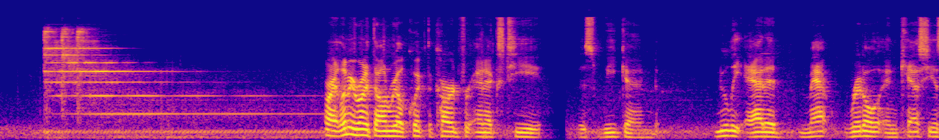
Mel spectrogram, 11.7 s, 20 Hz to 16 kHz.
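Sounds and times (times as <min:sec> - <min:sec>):
low steady hum: 0:00.0 - 0:11.7
bell ringing: 0:00.6 - 0:04.1
speech: 0:04.1 - 0:11.7.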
